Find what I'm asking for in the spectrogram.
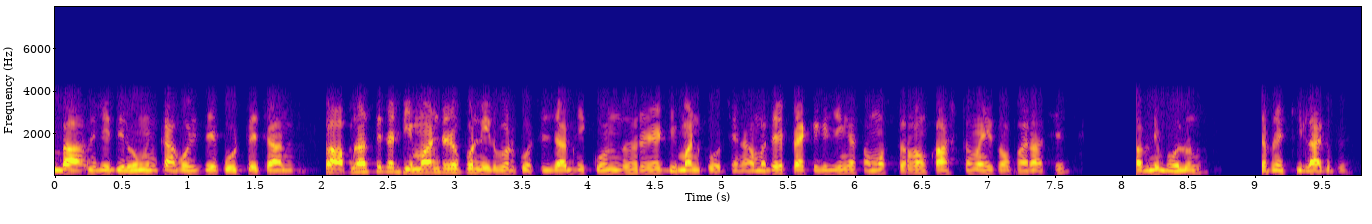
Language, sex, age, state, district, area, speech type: Bengali, male, 30-45, West Bengal, North 24 Parganas, rural, conversation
